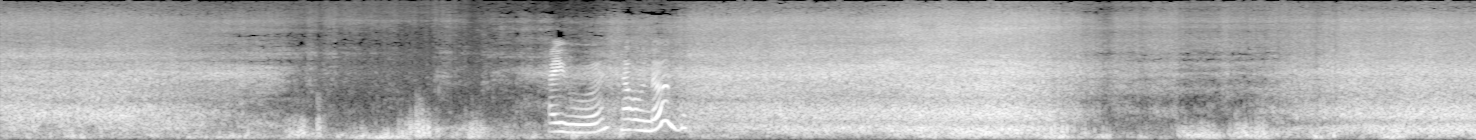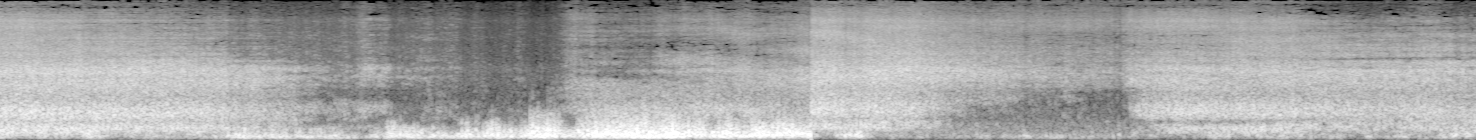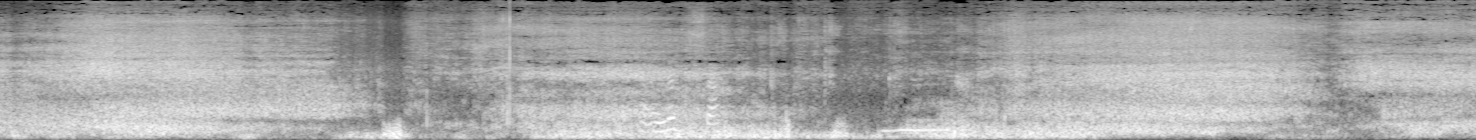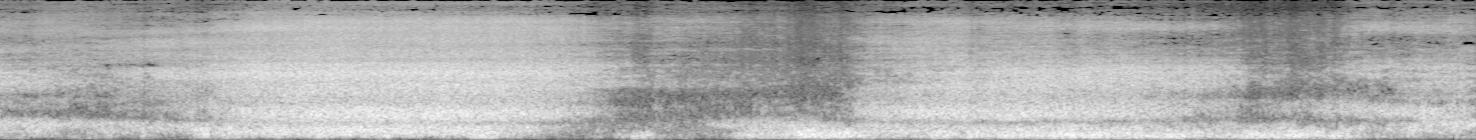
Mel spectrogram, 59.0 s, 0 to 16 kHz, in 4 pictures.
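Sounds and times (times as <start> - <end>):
small waves breaking on beach: 0.0 - 59.0
wind rumbling on microphone: 0.0 - 59.0.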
